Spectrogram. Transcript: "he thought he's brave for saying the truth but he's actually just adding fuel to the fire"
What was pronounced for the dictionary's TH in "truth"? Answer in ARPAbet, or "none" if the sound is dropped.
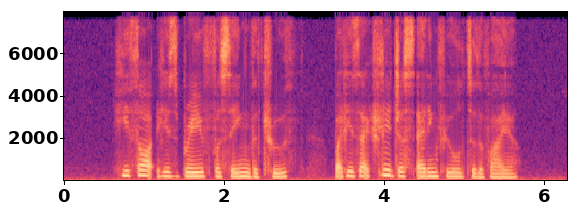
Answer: TH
